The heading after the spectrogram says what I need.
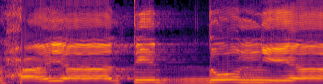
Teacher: Nun mati bertemu dengan ya, ini seharusnya akan idgham bi gunnah, tapi ini dibaca izhar atau dibaca terang atau jelas dan tidak berdengung. Jadi suara nunnya itu harus jelas dan tidak didengungkan.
